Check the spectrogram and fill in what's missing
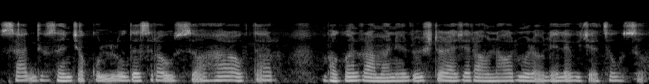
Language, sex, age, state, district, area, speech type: Marathi, female, 30-45, Maharashtra, Nagpur, urban, read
